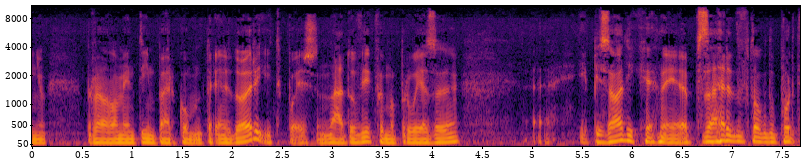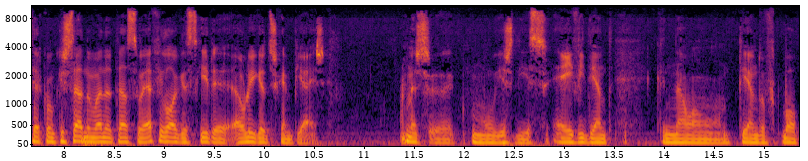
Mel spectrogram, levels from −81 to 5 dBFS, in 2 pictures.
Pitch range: 85-100 Hz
